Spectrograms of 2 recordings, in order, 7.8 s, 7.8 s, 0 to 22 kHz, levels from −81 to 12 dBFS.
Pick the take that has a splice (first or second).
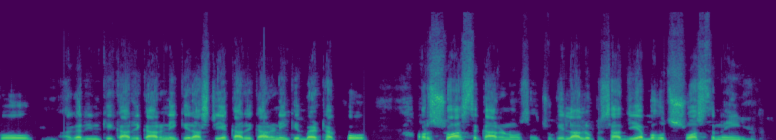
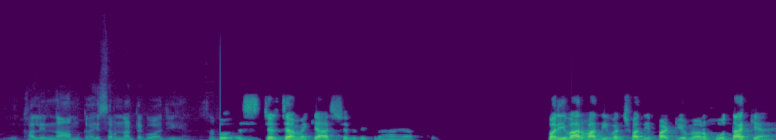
second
